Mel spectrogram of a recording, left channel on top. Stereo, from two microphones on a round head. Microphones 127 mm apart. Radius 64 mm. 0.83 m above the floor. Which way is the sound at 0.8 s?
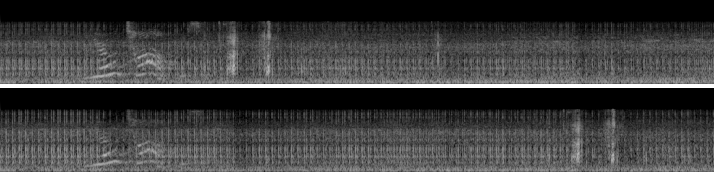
50° left (ahead or behind).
